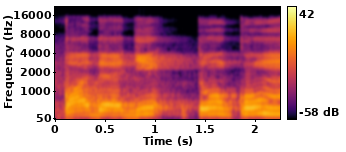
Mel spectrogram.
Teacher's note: Idgham baik itu idgham mutajanisan atau mutamathilan, ini bukan. Jadi tetap qalqalah, jangan diidghamkan atau dimasukkan ke huruf jim. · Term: qalqalah sughra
